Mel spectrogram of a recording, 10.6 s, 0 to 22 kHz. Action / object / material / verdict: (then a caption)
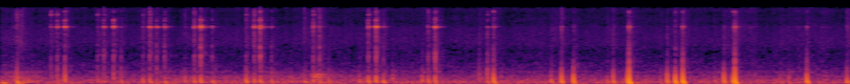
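tap / glass perfume bottle / glass / none. Long dark-painted fingernails tap and scratch a square, hand-sized black glass Guerlain L'Homme Idéal L'Intense perfume bottle with a black cap, which appears filled and heavy. About 25 short, sharp, dry clicks stand out over a soft, low scratchy bed, with some taps bright and crisp and others duller. The clicks end instantly with no ring.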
